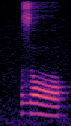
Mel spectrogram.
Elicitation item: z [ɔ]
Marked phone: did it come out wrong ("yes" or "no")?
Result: no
